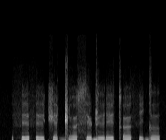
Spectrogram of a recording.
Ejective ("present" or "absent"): present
